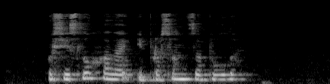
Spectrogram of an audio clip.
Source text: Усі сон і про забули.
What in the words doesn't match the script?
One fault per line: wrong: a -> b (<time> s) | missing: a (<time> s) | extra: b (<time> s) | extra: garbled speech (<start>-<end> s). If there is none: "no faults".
wrong: сон -> слухали (0.7 s)
extra: сон (1.6 s)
